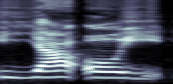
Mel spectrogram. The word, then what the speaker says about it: yaoi: Um, no, it's yaoi.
